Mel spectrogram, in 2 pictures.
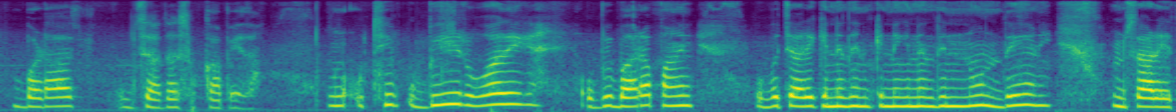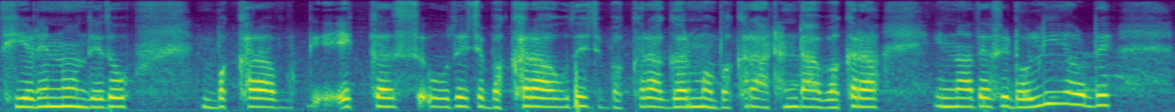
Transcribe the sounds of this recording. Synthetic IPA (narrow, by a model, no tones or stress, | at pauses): bəɽaː | zjaːd̪aːsʊkːaːpɛːd̪aː | ʊnʊ̰t̪ʰːiːʊbiːɾoːaːd̪eːobiːbaːɾaːpaːnẽːʊbət͡ʃaːɾeːkɪnẽːd̪ɪnkɪnːeːkɪnːeːd̪ɪnʊ̃nd̪eːaniːʊnsaːɾeːət̪ʰːiːd͡ʒeɽeːnːʊ̃nd̪eːt̪oːbəkʰːɾaːɪkəsoːd̪eːt͡ʃbəkʰːɾaːoːd̪eːt͡ʃbəkʰɾaːɡəɾmbəkʰɾaːʈʰəɳɖaːbəkʰɾaːɪnːãːt̪eːəsĩːɖoːliːɛːʊd̪eː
